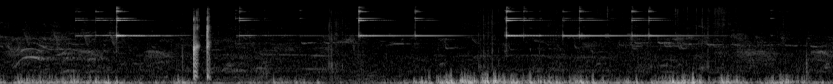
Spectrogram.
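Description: A small metal bell ringing in short jingles, again and again, over a low irregular rustle, with one sharp click about two seconds in.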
